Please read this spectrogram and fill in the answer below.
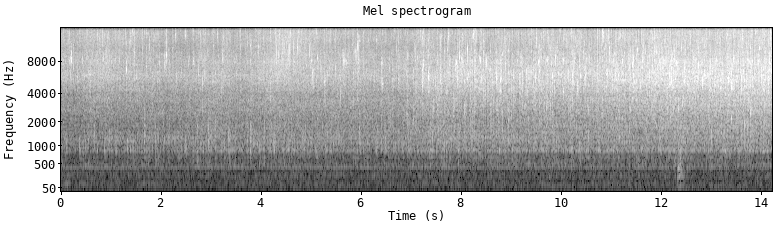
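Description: Corn-flour-dusted fish pieces deep-frying in hot oil in a wok: a steady sizzle with fine crackling that grows louder as more pieces go in.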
